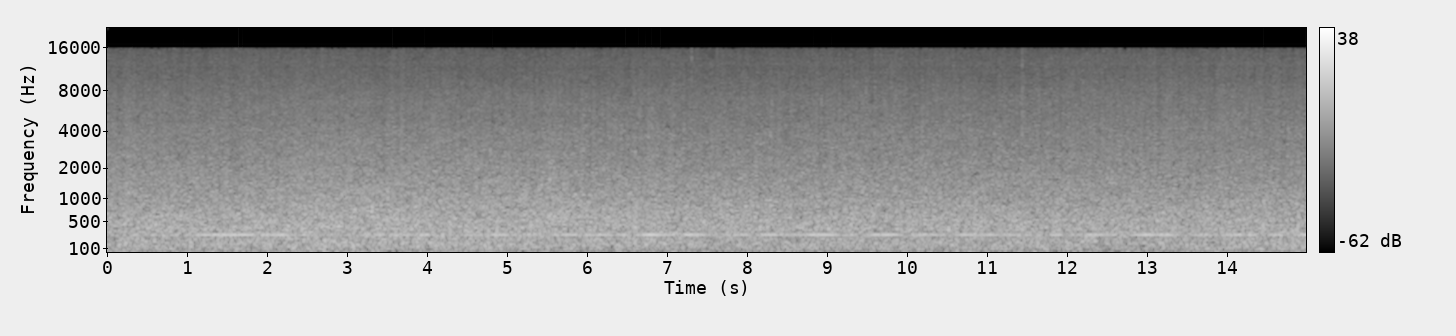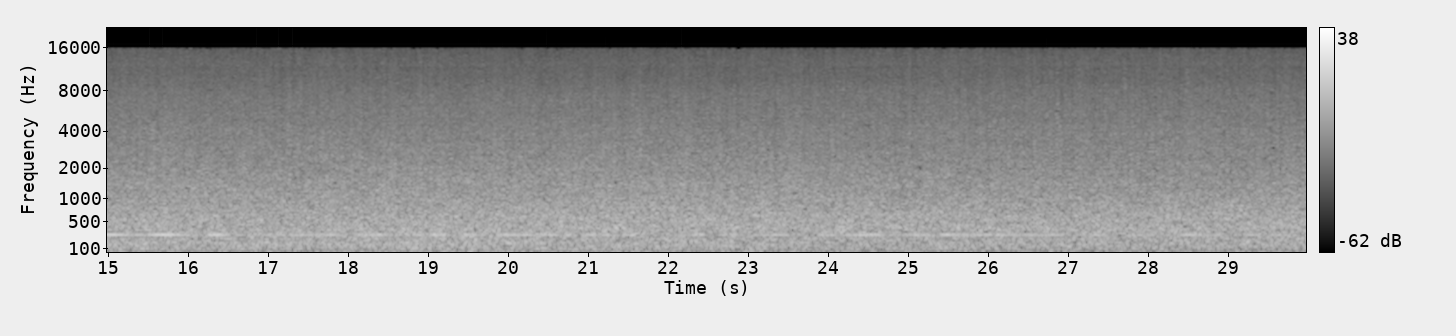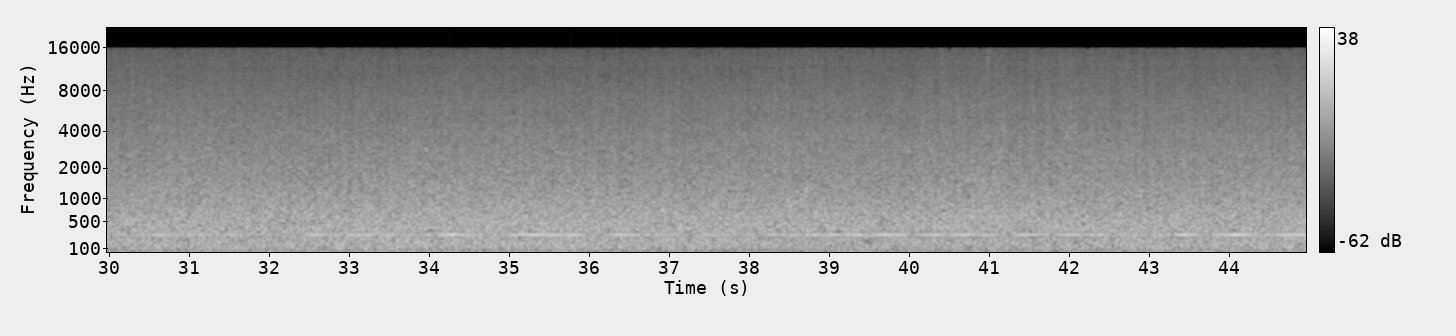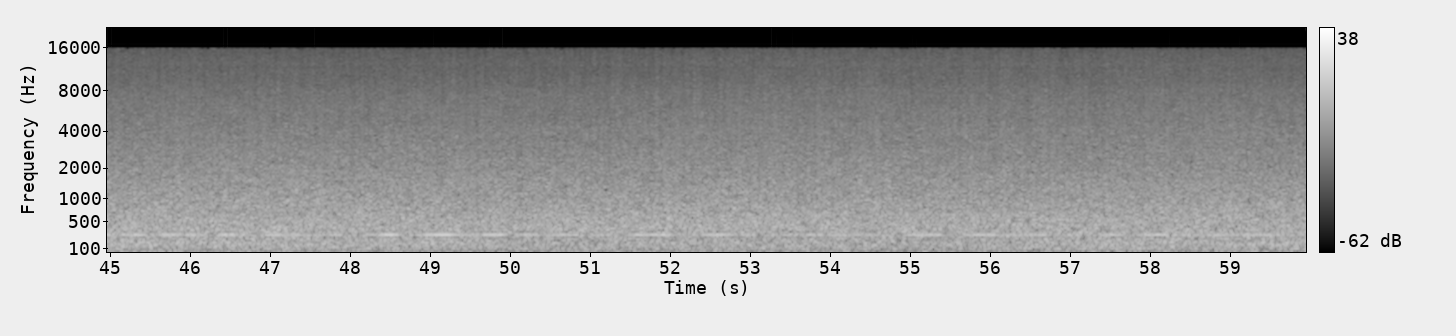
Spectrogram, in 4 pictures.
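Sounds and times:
pure tone: 0:00.0 - 0:59.9
waterfall rushing: 0:00.0 - 0:59.9.

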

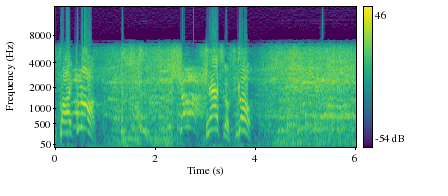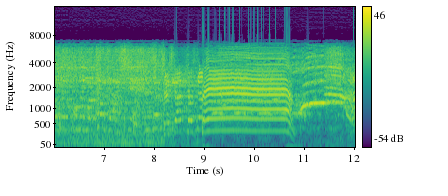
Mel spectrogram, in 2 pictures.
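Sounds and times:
people shouting and cheering: 0:00.1 - 0:12.0.

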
